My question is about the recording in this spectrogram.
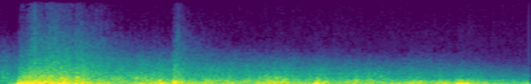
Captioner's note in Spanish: trueno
